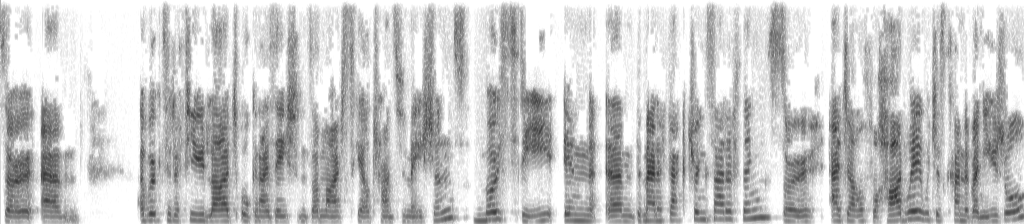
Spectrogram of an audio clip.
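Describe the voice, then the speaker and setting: With a South African accent, a woman speaks at a fairly quick pace and medium pitch, using ordinary pitch variation. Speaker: agile coach. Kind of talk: interview.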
